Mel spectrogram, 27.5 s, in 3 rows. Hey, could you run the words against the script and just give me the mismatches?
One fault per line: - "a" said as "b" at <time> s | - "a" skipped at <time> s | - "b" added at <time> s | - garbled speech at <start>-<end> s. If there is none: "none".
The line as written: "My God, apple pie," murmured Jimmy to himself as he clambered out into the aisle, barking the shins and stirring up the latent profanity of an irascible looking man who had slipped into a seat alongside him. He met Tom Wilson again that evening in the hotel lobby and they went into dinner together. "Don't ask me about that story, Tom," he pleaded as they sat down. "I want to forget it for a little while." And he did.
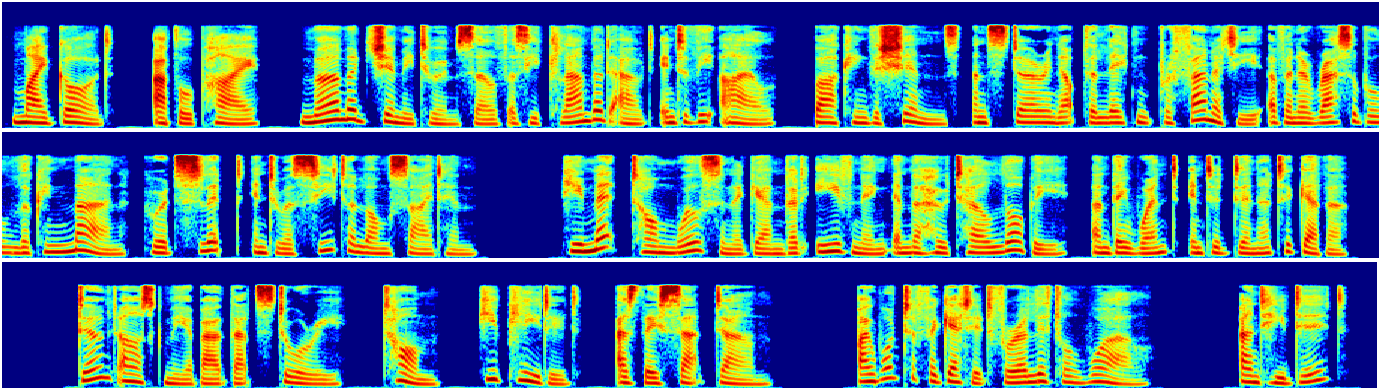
none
